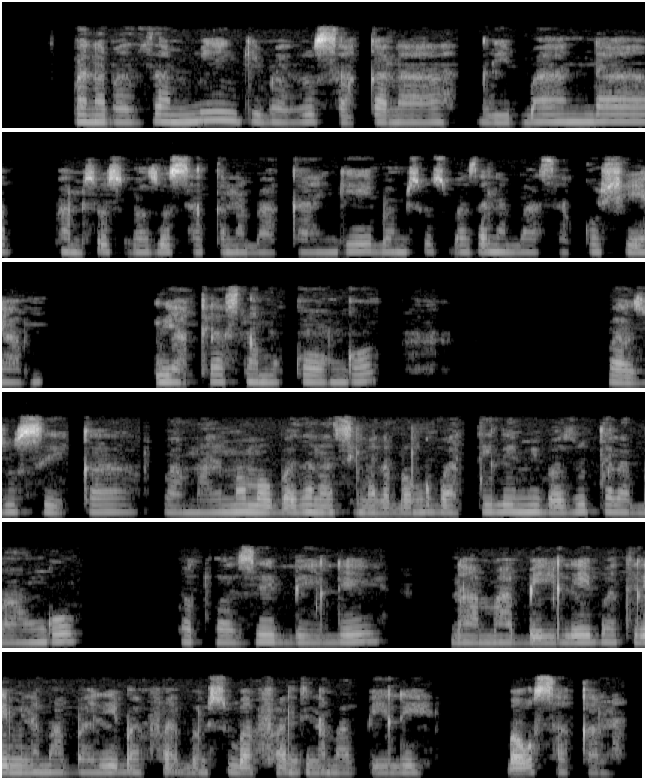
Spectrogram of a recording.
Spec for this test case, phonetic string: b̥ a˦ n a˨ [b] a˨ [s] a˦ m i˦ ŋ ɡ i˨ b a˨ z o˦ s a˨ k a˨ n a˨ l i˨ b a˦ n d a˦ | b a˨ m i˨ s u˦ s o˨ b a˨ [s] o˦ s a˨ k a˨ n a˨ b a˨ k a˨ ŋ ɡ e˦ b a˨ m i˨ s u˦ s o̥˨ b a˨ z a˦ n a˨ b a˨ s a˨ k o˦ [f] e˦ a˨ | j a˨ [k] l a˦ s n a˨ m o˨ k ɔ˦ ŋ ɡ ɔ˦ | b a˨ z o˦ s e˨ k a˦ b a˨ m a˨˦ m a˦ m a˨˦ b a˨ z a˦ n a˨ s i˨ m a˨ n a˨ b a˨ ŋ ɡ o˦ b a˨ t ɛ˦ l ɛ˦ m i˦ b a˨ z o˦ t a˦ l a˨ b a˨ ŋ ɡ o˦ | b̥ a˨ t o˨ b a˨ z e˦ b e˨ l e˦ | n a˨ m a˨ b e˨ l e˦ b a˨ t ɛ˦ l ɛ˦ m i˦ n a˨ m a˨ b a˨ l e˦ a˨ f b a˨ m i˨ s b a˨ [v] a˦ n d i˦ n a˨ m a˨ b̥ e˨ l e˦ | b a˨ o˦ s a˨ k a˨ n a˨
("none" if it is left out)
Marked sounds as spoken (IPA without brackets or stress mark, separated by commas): b, z, z, ʃ, k, f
